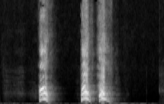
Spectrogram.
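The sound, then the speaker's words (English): A dog at a house barks three times, loud and clear, in answer to the doorbell being rung: a single sharp bark, a short pause, then two quick barks in a row, with no voices around them. “Holmes rang the bell, and to my great surprise, the immediate response was loud and clear.”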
